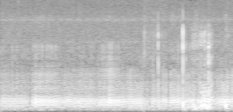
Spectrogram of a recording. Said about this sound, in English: And I am with my cat, Suki. We might hear him purring, like, just hold on.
